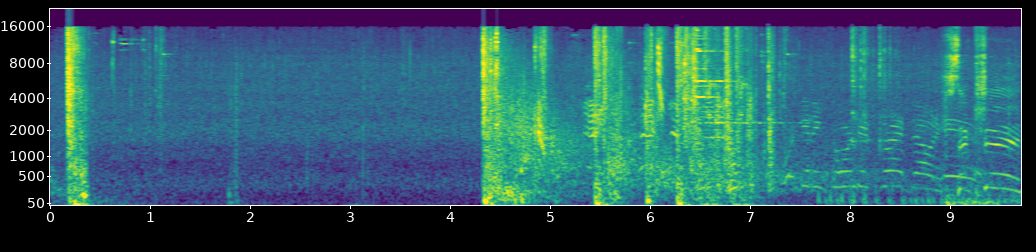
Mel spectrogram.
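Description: Gunfire in the war game Mud and Blood: one sharp shot near the start, a quiet stretch, then a dense, loud fusillade of overlapping shots and cracks that keeps going to the end.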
